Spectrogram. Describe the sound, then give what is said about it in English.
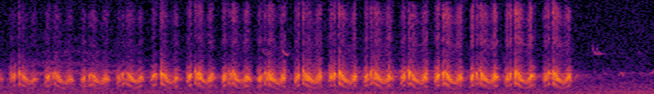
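A cactus wren perched atop a barrel cactus in the desert gives its harsh, chugging call: a rapid run of about twenty raspy notes at an even pace, clear, for nearly three seconds before it stops abruptly. “Now, a cactus wren announces itself atop a barrel cactus.”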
